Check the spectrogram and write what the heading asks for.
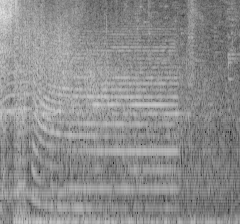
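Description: Sound-system music coming in on heavy bass, with a pitched tone that slides down, holds for about a second and a half, and fades near the end.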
